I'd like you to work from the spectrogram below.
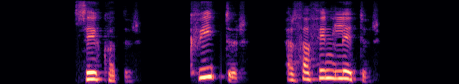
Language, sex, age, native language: Icelandic, female, 50-59, Icelandic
